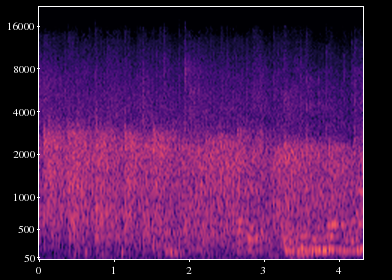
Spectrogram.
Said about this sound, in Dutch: Geweldig dat jullie er zijn. Zeer hartelijk welkom. Applaus, mensen.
